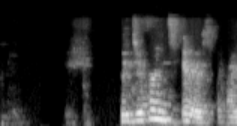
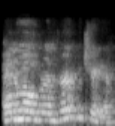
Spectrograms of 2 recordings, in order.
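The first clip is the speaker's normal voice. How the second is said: usual speaking voice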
